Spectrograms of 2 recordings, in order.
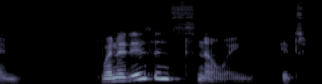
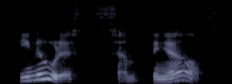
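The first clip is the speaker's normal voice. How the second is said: ordinary delivery, nothing marked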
